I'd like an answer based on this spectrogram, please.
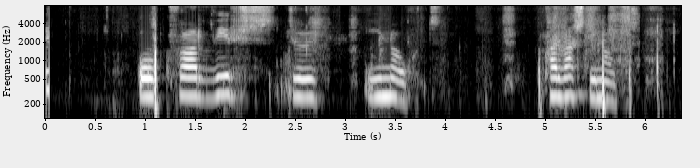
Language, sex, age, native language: Icelandic, male, 9, Icelandic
